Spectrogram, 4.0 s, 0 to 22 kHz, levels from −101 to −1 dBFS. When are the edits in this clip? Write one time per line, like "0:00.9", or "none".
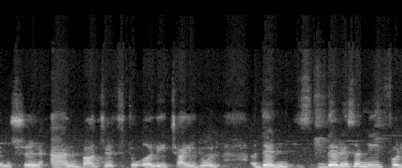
none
